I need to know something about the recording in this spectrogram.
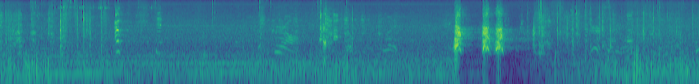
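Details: Daja, a dog in agitation table training meant to draw out confidence and barking, barks in a short double and triple burst late on, after a stretch of talking and handling noise.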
